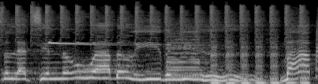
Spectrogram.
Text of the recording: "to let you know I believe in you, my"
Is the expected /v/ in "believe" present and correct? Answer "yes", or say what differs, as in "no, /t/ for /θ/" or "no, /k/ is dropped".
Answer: yes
